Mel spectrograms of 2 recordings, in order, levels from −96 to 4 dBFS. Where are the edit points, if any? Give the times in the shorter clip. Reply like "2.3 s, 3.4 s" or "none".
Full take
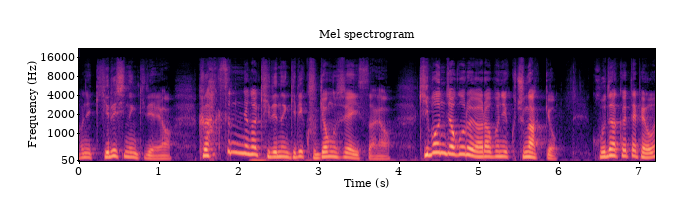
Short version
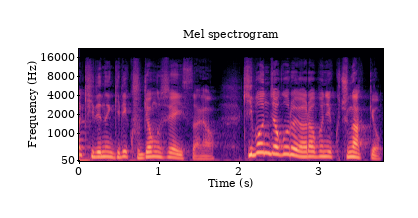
none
